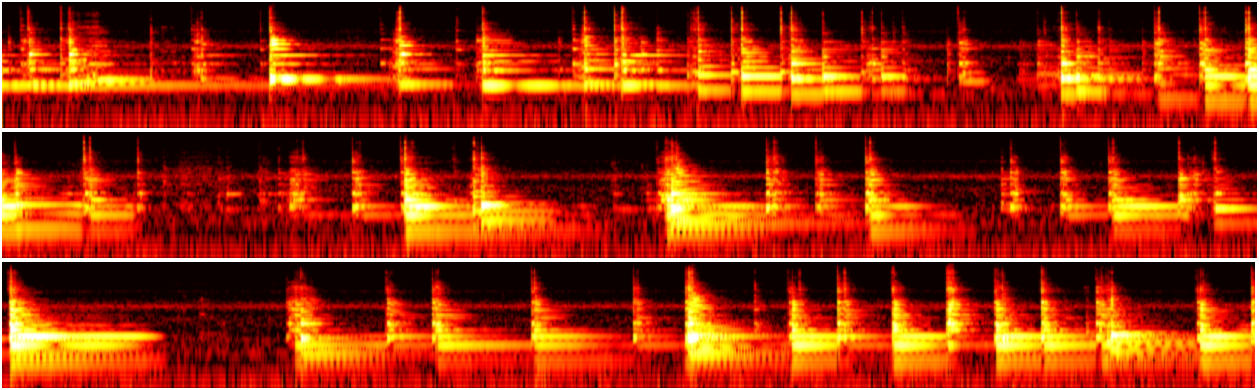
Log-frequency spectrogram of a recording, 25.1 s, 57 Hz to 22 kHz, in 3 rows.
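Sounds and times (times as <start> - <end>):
plucked string instrument: 0.0 - 9.4, 10.0 - 17.8, 18.6 - 25.0.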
